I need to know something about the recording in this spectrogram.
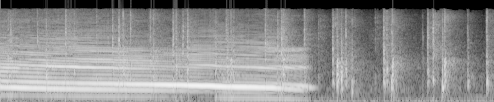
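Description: A long, bright sustained tone that slides slightly downward gives way to a short burst of scattered, uneven hand claps from a small group welcoming their arriving president, loud at first and then thinning out.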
